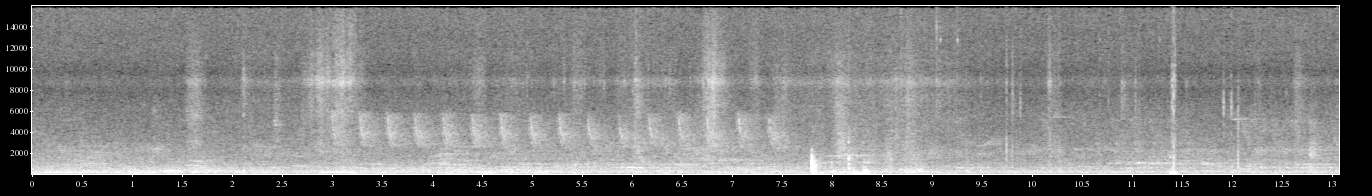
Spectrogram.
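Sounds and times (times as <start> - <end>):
faint high bird chirps: 3.0 - 8.3.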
